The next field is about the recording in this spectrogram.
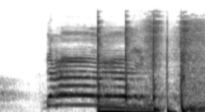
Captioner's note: super scream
